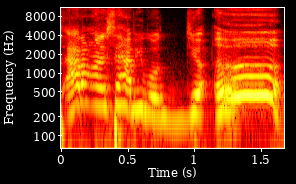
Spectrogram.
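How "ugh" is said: high, loud groan of disgust; sharp high "ugh" of revulsion. Real, not acted. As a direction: let out a revolted ugh. Reacting to unwashed people.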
